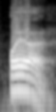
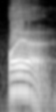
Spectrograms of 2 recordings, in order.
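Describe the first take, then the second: The two takes are said the same way.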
